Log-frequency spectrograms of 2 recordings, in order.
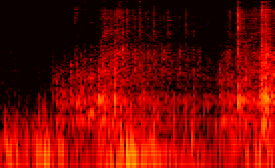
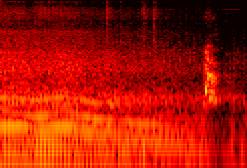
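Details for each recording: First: Lawn mower that kept dying, after carburetor cleaning and reassembly and refilled with gas: pull-start fires after a few seconds and settles into a steady single-cylinder drone under background music; running properly. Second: Gas lawn mower engine, small single-cylinder: starts, chugs briefly, beat slows and sags, then dies; likely fuel starved, carburetor to be cleaned.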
